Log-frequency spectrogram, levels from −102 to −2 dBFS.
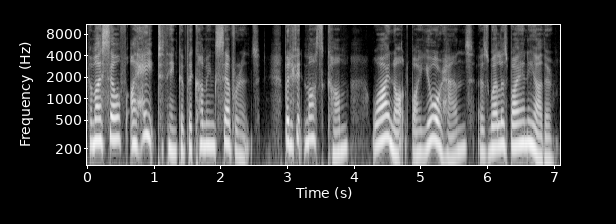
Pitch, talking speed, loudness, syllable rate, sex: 210 Hz, 220 wpm, -18 LUFS, 5.3 syllables/s, female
